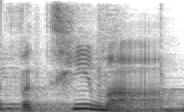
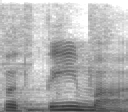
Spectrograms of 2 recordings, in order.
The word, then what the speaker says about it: Fathema: the most nicest way fathema cuz it's usually faima but it's fathema and I love that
